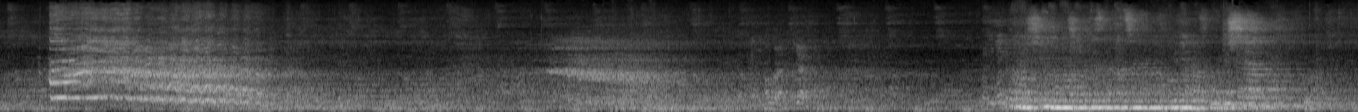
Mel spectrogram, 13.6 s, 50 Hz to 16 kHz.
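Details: Polish sport horse stallion, born 2017: three loud neighs, each a descending harmonic whinny lasting one to three seconds, with voices and some background sound between them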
